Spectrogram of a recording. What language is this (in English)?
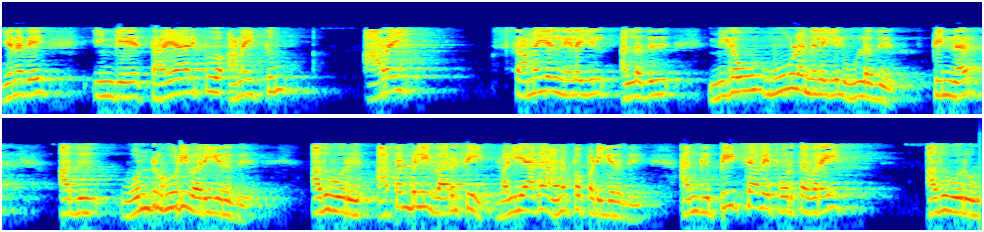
Tamil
